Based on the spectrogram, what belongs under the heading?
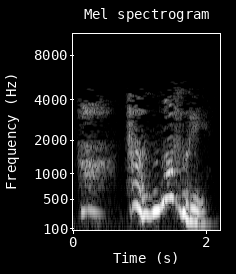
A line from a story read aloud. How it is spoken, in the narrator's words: she cried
